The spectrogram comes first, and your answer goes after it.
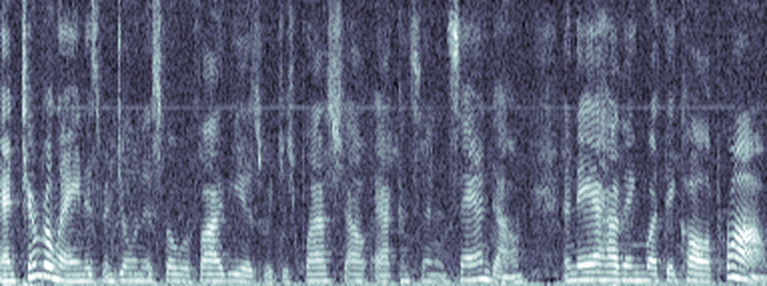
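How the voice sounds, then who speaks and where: Over audible room echo, a woman talks at a moderate pace. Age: 80s+. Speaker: attendee at a public comment session. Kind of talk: public comment. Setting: public meeting. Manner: loud.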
